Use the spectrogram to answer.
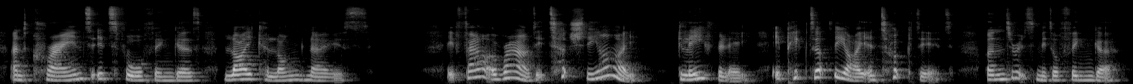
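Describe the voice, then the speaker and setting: Reading a storybook to children, a woman performs expressively like a primary school teacher, using deliberate dramatic pauses and emphasis. Her voice is mid-range with a darkish tone.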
